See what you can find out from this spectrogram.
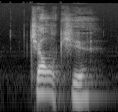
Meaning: diminutive of tjalk
- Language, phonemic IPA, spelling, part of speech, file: Dutch, /ˈcɑlᵊkjə/, tjalkje, noun, Nl-tjalkje.ogg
